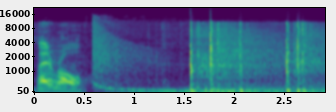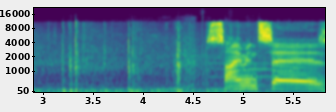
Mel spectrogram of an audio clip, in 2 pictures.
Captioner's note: basketballs falling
